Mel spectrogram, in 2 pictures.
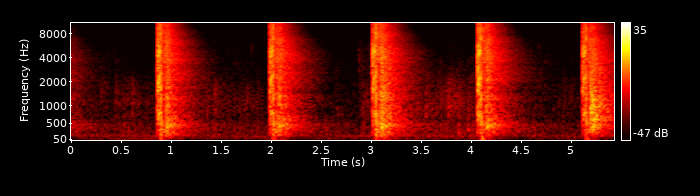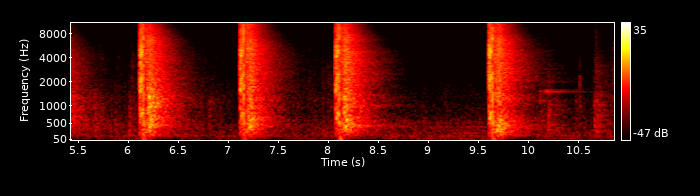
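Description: Gel blaster with a DSG gearbox and M170 spring firing on semi-auto, nine single shots about a second apart, each a sharp crack with a short fading tail. It is being fired through a chronograph to measure FPS.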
